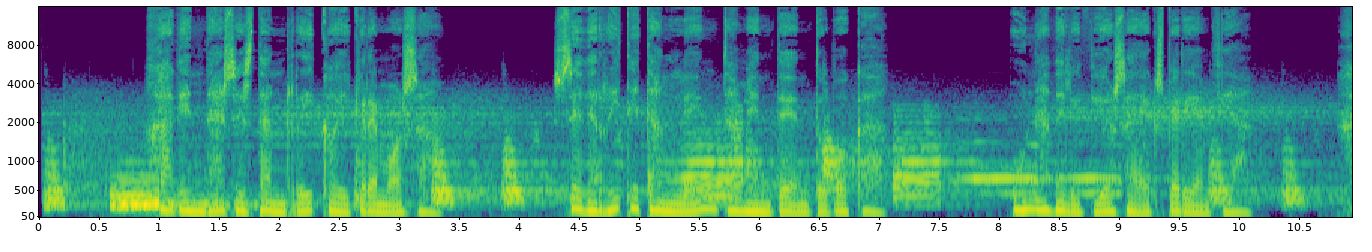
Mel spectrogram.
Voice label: Warm Calm ad voiceover

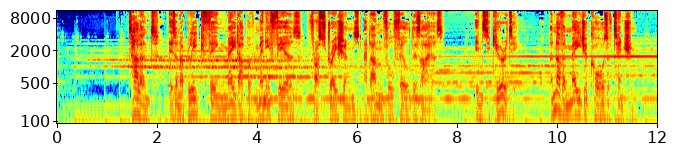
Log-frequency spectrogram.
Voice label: Documentary

